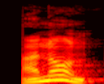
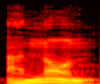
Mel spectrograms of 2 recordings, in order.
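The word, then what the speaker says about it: Hannon: otro brillante general cartaginense anón se escribe h a nn o n y ahora veamos una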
